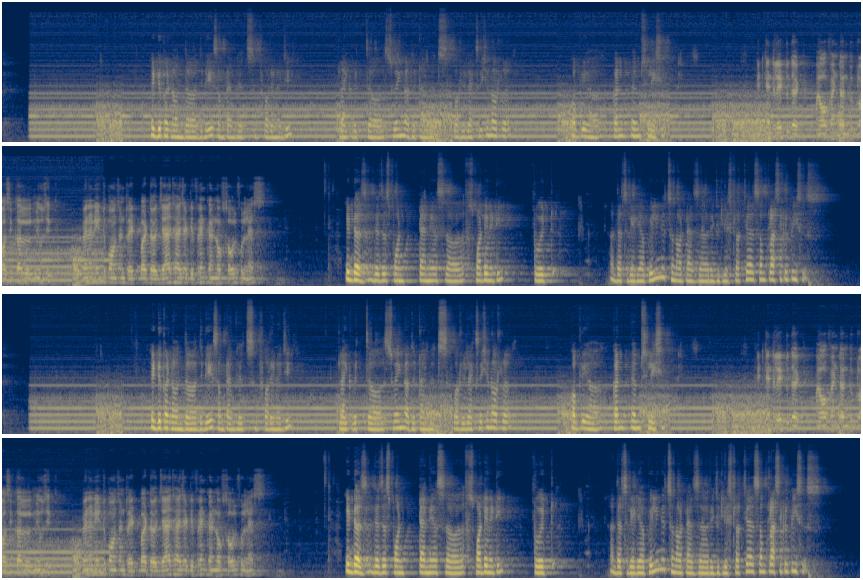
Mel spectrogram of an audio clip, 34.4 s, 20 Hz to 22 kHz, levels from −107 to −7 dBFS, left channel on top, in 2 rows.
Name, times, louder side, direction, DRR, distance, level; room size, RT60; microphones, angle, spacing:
sound 1, 0.5-19.2, equal, 30° left, 1.3 m, -37 dB
voice 1, 3.0-5.8 6.7-10.2 11.4-13.3 24.0-25.2 25.5-27.2 27.8-28.3 29.3-33.5, right 2 dB, 60° right, 5 dB, 0.9 m, -30 dB
voice 2, 15.1-16.0 16.3-18.2 18.8-22.4 29.3-29.4, equal, 10° left, 10 dB, 1.2 m, -35 dB
29.0 x 15.5 x 8.6 m, 1.3 s
head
